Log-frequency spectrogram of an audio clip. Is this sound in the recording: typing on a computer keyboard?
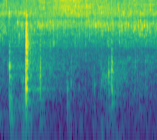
no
